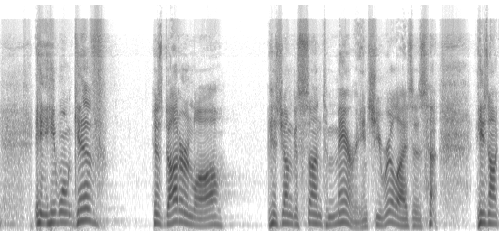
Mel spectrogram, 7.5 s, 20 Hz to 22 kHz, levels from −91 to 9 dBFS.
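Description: Pre-emphasis left on, from 0.36 s to the end of this speech clip, is the fault. The treble lift applied before transmission, which fits a J.17 curve, was never undone by the matching de-emphasis, so the highs stay raised by about 11 dB at 10 kHz relative to 1 kHz. The voice sounds thin, bright and edgy, and its sibilants hiss. The light Opus voice compression underneath keeps its full band, so nothing tames that exaggerated top end.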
